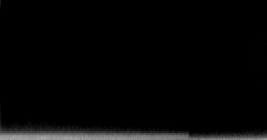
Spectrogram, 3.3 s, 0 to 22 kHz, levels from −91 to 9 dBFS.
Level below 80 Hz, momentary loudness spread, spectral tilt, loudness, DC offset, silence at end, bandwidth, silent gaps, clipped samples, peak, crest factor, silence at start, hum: -36 dBFS; 15 LU; -14 dB/octave; -35 LUFS; under 0.1%; 0 s; 1.8 kHz; none; under 0.1%; -18 dBFS; 14 dB; 0 s; none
